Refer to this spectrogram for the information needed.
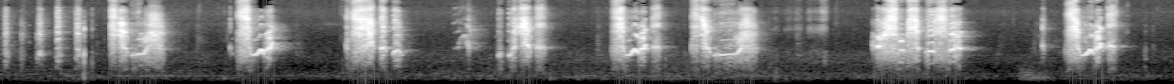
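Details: A pet cockatiel that has taken to saying "eşek sıpası" in Turkish chatters on: about nine rough, hissing speech-like bursts with squeaky upward inflections, after a run of quick clicks, indoors.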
